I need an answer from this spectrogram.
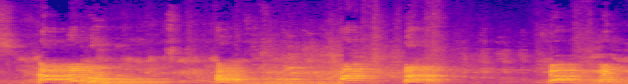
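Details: Home-alone huskies, including one-year-old Gertie, carrying on while the owners are away running errands. Four or five strong harmonic howl-barks, each starting abruptly and trailing off, come roughly every one to two seconds.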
